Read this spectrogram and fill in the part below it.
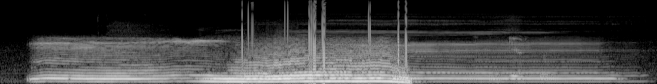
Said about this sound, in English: So we're going right. We're going down with the hum. All the way down, all the way back up. Right. Right. So like sort of here. What's that? just that we're letting our body sort of swing down and then pull back up with the hum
